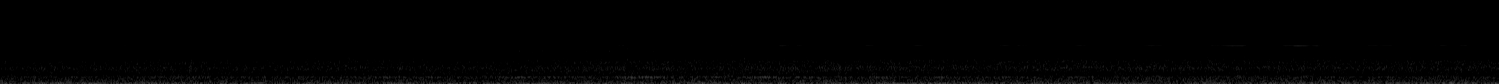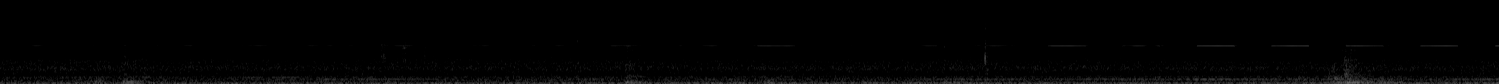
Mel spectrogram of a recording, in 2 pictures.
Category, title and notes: Sound effects > Other mechanisms, engines, machines
The noisy hydraulics of a wheelie bin lorry
hydraulics, whellie, lorry, bin, shrill, whine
